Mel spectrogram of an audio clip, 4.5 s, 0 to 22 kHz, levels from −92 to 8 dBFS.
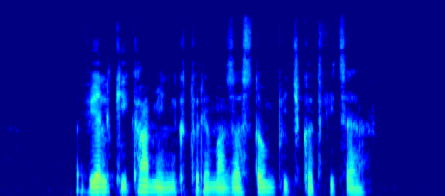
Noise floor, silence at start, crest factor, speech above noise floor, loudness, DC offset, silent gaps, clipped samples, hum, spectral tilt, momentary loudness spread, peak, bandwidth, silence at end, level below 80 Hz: -87 dBFS; 0.75 s; 26 dB; 40 dB; -47 LUFS; under 0.1%; none; under 0.1%; none; -5 dB/octave; 10 LU; -24 dBFS; 16.5 kHz; 0.8 s; -78 dBFS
